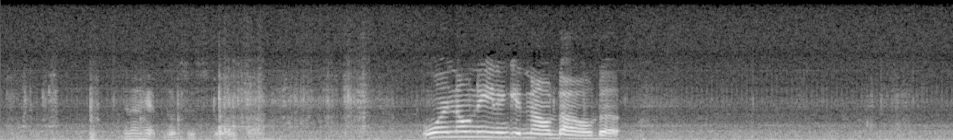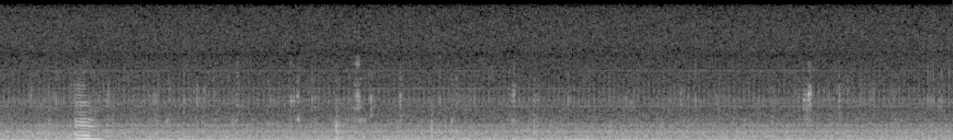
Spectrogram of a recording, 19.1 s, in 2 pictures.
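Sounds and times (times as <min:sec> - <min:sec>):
low rumble inside vehicle cabin: 0:00.0 - 0:19.0
person humming: 0:10.2 - 0:10.6.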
